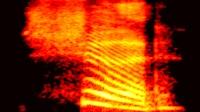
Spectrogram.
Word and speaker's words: should: But this one is should. There's no L pronunciation at all.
